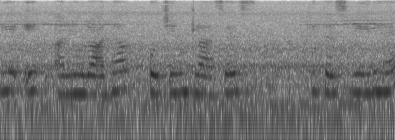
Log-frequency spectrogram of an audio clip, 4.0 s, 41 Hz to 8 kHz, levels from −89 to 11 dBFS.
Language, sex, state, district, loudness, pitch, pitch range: Hindi, female, Chhattisgarh, Raigarh, -15 LUFS, 245 Hz, 235-260 Hz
